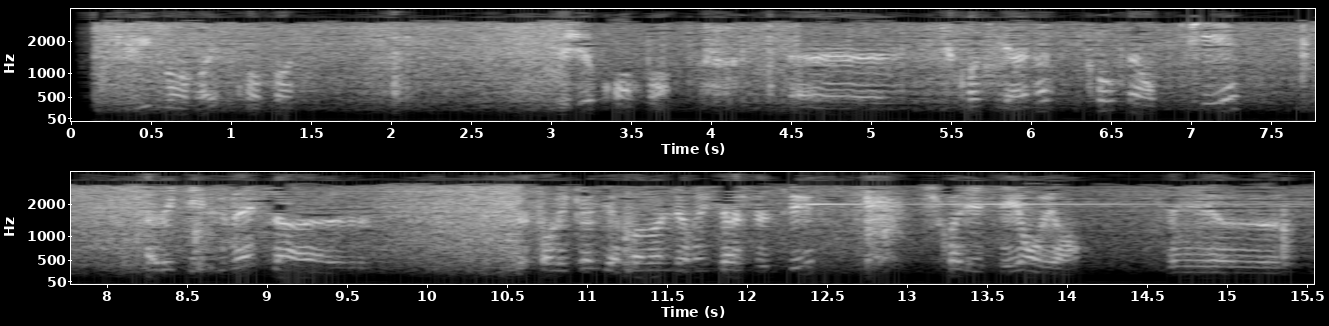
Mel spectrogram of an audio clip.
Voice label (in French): test mic 50pct sans comp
